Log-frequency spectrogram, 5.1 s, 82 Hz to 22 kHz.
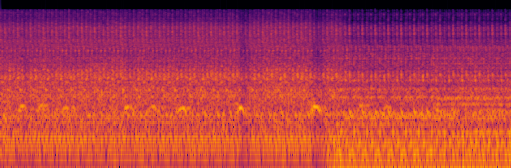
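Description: Yanmar FX175 mini tractor's diesel engine idling steadily just after being started. A little over three seconds in, its low note shifts and gets heavier.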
